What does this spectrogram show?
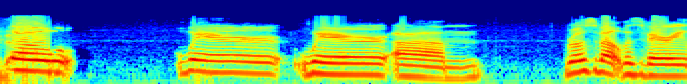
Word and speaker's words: Roosevelt: Um, so yeah, that is really crazy that um Roosevelt's Am I still saying it wrong? Is it Roosevelt for Teddy? Oh, Rose.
